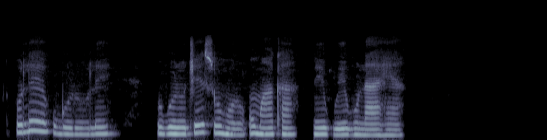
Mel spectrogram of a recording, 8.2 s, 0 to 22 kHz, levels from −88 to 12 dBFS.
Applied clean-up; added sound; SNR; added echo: none; none; none; none.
